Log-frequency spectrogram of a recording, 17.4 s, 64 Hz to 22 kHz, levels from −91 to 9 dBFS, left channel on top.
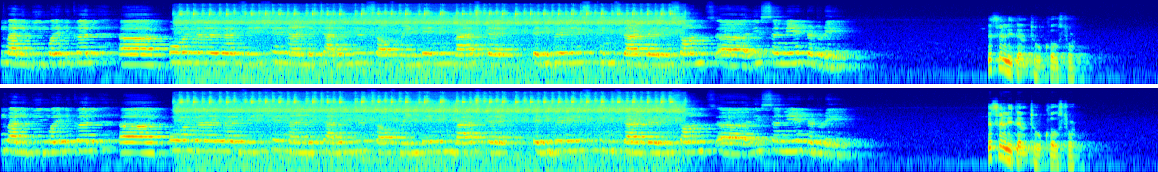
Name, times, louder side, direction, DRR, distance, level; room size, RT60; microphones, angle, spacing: voice 1, 0.0-12.6, left 1 dB, 85° left, -1 dB, 6.3 m, -26 dB
sound 1, 2.6-10.3, right 2 dB, ahead, 1.4 m, -27 dB
voice 2, 14.8-16.1, right 2 dB, 45° right, 8 dB, 0.7 m, -24 dB
27.5 x 11.5 x 9.1 m, 1.1 s
head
